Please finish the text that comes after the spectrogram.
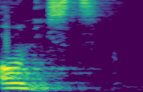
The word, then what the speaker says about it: honest: The H here is silent.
